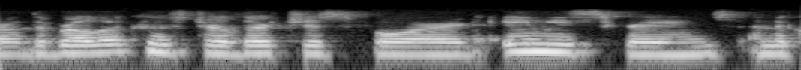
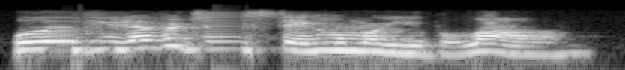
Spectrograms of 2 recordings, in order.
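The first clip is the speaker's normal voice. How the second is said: angry; 5 semitones higher, 7 dB louder than usual. Acted. Angry husband snaps at wife.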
